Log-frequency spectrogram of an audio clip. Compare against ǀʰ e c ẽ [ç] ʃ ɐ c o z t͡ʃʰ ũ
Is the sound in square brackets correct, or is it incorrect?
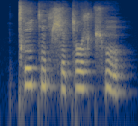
correct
